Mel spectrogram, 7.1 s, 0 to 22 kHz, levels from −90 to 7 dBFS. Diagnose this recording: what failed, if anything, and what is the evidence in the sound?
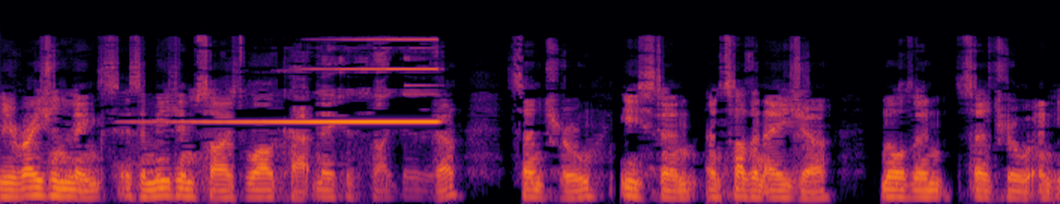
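HE-AAC compression, throughout the speech, is the likely cause of the heavy codec damage. The treble above the coded band is rebuilt by copying lower bands upward under a coarse envelope, so harmonics misalign, s sounds turn gritty, and nothing survives above 11.5 kHz, consistent with about 12 kbps.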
